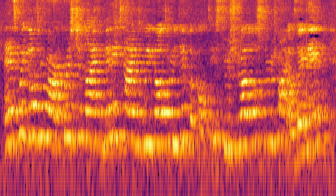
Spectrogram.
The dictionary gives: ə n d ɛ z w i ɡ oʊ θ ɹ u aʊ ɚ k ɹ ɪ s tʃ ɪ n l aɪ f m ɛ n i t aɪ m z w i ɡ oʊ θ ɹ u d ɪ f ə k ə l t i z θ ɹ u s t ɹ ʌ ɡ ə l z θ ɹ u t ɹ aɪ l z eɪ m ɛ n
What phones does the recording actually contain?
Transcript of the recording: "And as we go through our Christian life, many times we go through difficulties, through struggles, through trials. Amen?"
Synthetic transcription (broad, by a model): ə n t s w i ɡ oʊ θ ɹ u aʊ ɚ k ɹ ɪ s tʃ ɪ n l aɪ f m ɛ n i t aɪ m z w i ɡ oʊ θ ɹ u d ɪ f ə k ə l t i z θ ɹ u s t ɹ ʌ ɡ l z θ ɹ u t ɹ aɪ l z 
